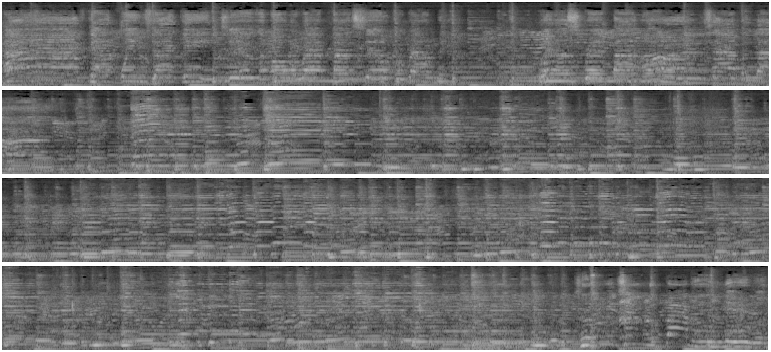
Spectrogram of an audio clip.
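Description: Live acoustic bluegrass string band playing: strummed acoustic guitar, mandolin, fiddle and a steadily pulsing upright bass.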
